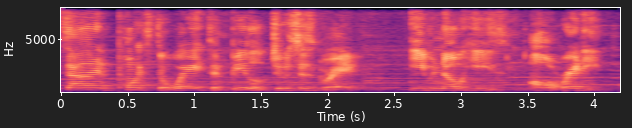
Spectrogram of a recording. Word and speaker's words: Beetlejuice: Beetlejuice.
